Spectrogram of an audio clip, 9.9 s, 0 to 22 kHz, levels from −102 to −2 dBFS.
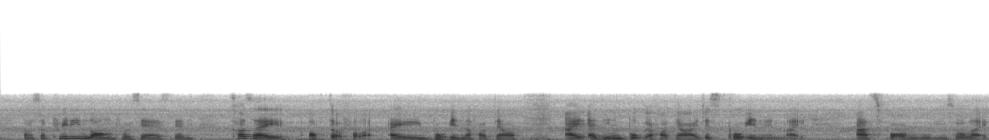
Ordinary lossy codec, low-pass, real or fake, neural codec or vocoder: none; 7.2 kHz; real; none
